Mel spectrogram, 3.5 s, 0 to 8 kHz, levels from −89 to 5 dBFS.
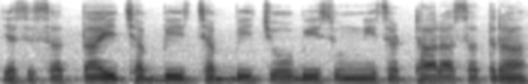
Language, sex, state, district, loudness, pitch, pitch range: Hindi, male, Uttar Pradesh, Shamli, -17 LUFS, 105 Hz, 105-110 Hz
